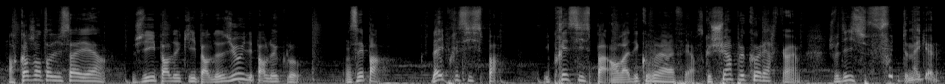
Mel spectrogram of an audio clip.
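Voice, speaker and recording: Animated, ranting man streamer. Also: fairly high pitch, racing, vocal fry, faint music behind. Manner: indignant, crude, jumps into mocking put-on voices. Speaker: streamer reacting to a video. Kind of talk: ranting live-stream commentary.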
